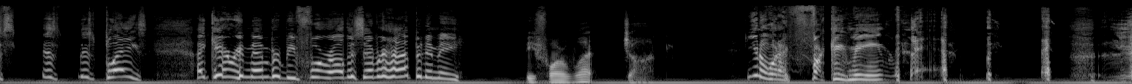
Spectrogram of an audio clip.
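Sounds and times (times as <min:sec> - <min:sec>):
speech: 0:00.0 - 0:06.6, 0:07.4 - 0:10.0
low steady hum: 0:00.0 - 0:11.3
sharp coughs: 0:08.9 - 0:11.3.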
